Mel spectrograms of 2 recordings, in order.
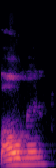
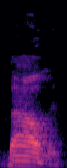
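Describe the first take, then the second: First: The first syllable rhymes with go. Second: The first syllable rhymes with cow. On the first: The speaker calls it wrong. "It's not Bo- Bowman" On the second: The speaker calls it right. "Make sure it's Bow. As in taking a bow"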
